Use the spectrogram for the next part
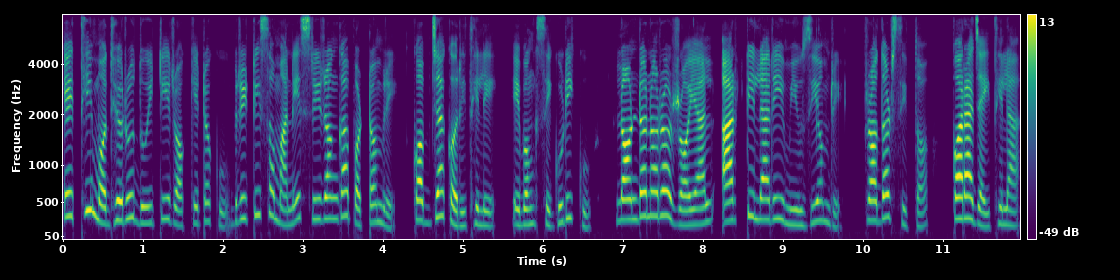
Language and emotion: Odia, neutral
